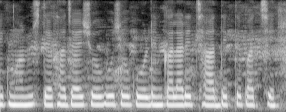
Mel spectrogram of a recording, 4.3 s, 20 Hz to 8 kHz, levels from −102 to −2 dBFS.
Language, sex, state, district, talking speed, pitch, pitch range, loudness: Bengali, female, West Bengal, Cooch Behar, 140 wpm, 220 Hz, 215-225 Hz, -12 LUFS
